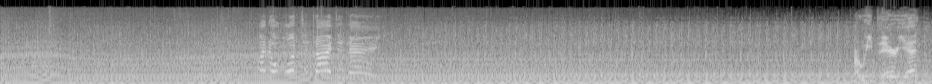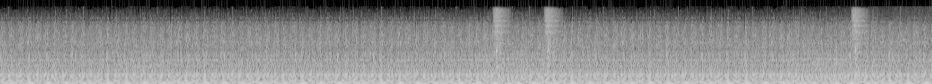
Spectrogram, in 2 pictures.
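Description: A car engine hums steadily, rising and falling in pitch as the car speeds up and slows down.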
